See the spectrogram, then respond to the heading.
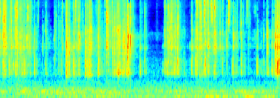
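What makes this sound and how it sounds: A small, hollow, translucent orange plastic Tic Tac box, partly full of hard mint candies, is held in the fingertips and tipped and shaken so the candies pour into the palm. Dense, bright clicking rattles come in uneven bursts with short pauses and almost no low end. A sharper clatter lands at the very end.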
